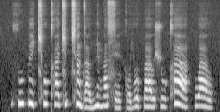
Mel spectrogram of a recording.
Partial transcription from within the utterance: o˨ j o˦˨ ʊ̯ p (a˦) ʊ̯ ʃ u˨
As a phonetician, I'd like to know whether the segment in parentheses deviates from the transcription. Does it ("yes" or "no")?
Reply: yes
